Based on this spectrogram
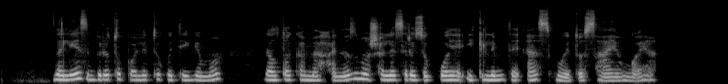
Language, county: Lithuanian, Šiauliai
